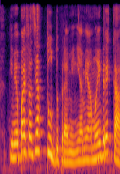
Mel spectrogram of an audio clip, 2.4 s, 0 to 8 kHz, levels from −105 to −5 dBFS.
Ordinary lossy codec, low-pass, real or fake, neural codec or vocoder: none; 7.2 kHz; real; none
